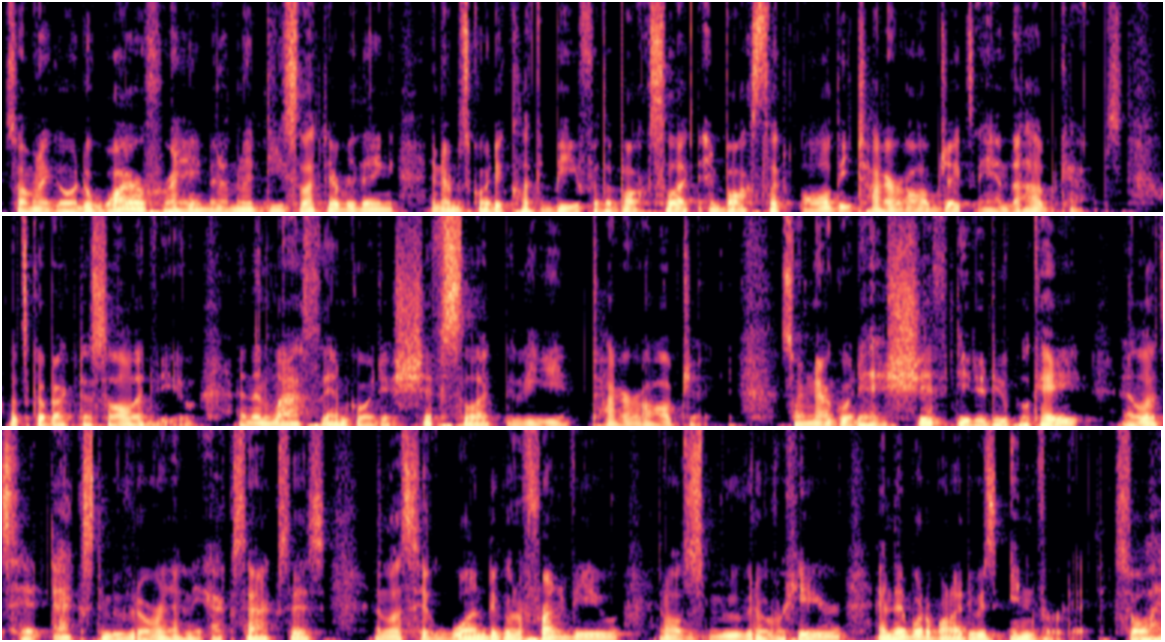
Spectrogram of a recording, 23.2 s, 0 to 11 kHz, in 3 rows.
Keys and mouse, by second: 0.1 z, 0.8 click, 0.8 middle click, 1.2 a, 2.2 b, 6.7 z, 8.2 shift+middle click, 10.4 shift+click, 11.6-12.0 drag, 12.1 shift+click, 12.4 click, 12.8 click, 14.1 shift+d, 18.4 KP_1, 19.2 shift+middle drag, 19.9 g, 20.9 shift+middle click, 22.1 shift+middle click.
